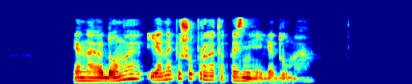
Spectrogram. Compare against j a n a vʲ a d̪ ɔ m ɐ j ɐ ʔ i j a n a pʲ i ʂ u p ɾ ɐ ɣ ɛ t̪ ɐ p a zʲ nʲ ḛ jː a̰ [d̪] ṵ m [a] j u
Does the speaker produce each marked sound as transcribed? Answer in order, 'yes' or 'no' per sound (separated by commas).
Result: yes, no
